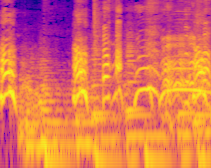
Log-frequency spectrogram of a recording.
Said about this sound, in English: This fuzzy little fellow needs a name. I know. Fuzzy. Fuzzy the dog.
